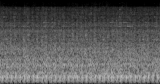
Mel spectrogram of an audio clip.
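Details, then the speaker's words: Troy-Bilt tiller, 212cc Predator 6.5 HP engine, running after new spark plug (not yet tightened); steady even fairly quiet buzz, no misses or surging, healthy, unchanged from last year. "Fairly quiet. Doesn't sound different from last year."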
